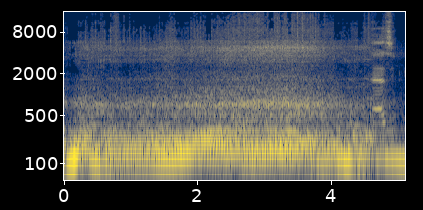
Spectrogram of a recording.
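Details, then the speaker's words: 1988 Ford Mustang GT 5.0 speed density with GT40P heads and MSD ignition, cold start around 55–60°F, idles unevenly, missing and surging after a rev, nearly dying; random misfire persists after new wires, cap, rotor, plugs, coil and TFI module. "Look at it jumps and it just keeps missing like that. And the RPMs jump. And sometimes it'll go to the point where it almost dies."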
